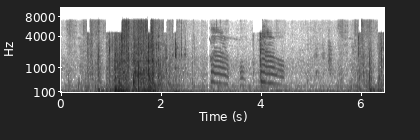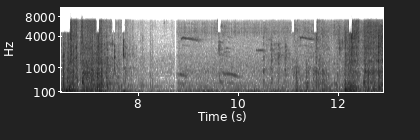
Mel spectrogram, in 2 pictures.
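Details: Predator call or cry of a squirrel, recorded Nov 27, 2022: a pair of nasal, downward-slurred cries around the middle, partly buried under loud bumping and rustling noise, with faint thin whistles later.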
